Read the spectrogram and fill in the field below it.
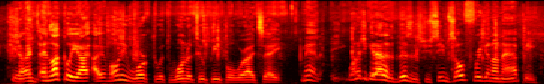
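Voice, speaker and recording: A man with an East Coast accent talks at a very fast pace. His fairly high voice makes very wide pitch swings. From US East Coast, Harlem, New York. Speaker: actor. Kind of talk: casual interview chat.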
